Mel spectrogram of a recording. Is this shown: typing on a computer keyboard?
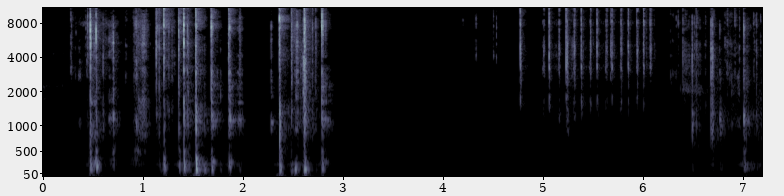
yes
